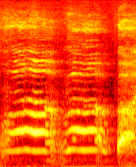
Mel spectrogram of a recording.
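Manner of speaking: high, mock baby crying wail.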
